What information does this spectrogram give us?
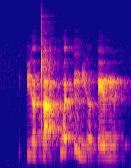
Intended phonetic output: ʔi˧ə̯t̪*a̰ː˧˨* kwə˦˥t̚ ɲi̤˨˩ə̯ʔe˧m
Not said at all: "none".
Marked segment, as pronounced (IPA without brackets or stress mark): a̰ː˧˨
